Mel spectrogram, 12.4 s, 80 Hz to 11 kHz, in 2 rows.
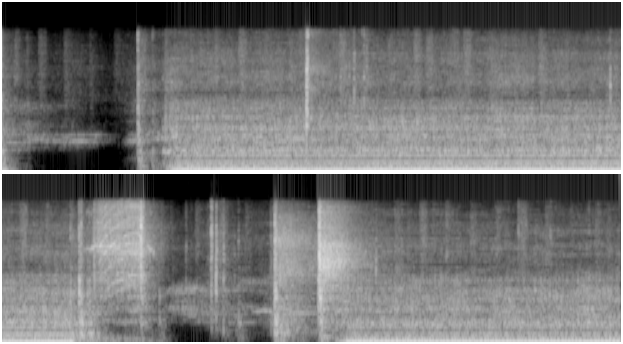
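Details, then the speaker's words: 14 kg twin-tub washing machine wash drive after gearbox replacement (previously rough and weak-turning): steady, even low motor hum that stops and restarts cleanly, no grinding or labouring; runs smoothly. "oke dan suaranya sudah halus Ya teman-teman sudah halus"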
